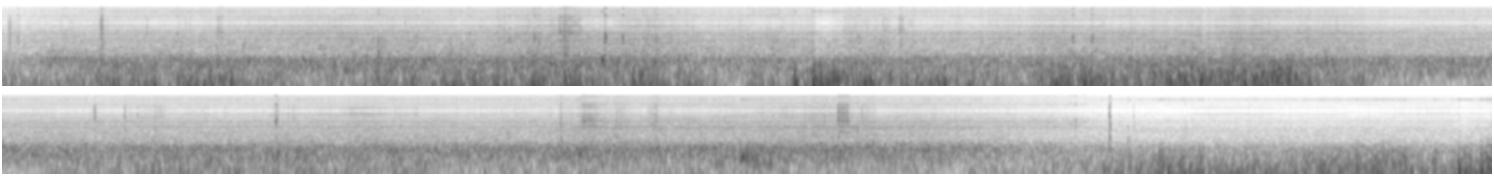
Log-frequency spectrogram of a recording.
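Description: Wind buffeting the microphone over the rush of a shallow river, an uneven low rumble with a few faint clicks. It gets louder near the end.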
